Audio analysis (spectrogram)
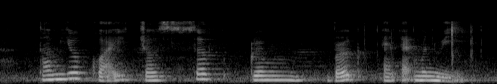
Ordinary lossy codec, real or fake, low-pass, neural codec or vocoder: none; real; none; none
